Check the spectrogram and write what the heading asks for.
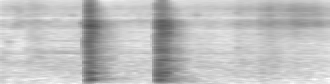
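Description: Two sharp clicks about half a second apart as the parting tool holder and its blade are handled.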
